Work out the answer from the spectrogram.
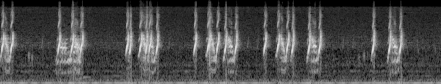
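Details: Common quail repeating crisp triple-note phrases, each cluster of sharp clipped notes quickly following the last, roughly one and a half phrases per second, with a low constant hum underneath.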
